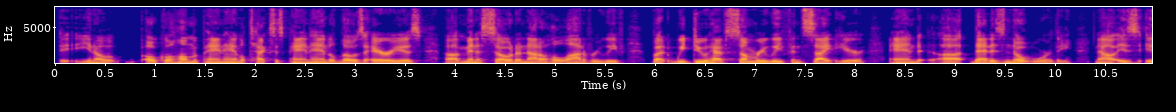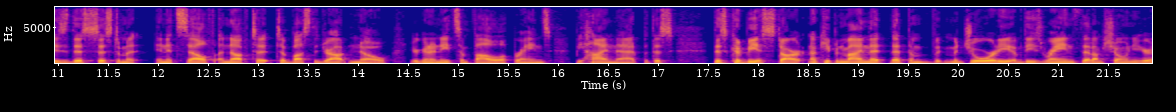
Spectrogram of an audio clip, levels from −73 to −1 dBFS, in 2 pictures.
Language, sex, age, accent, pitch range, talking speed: English, male, 30-49, American, 85-100 Hz, 210 wpm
